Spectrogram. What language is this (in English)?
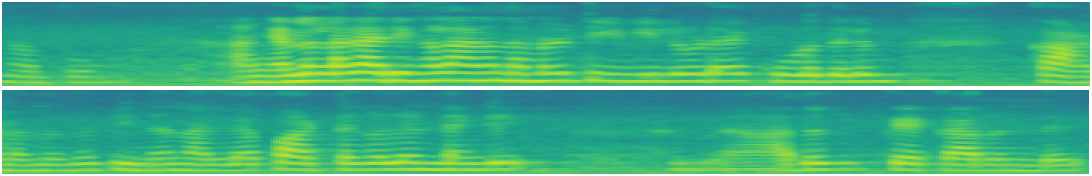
Malayalam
